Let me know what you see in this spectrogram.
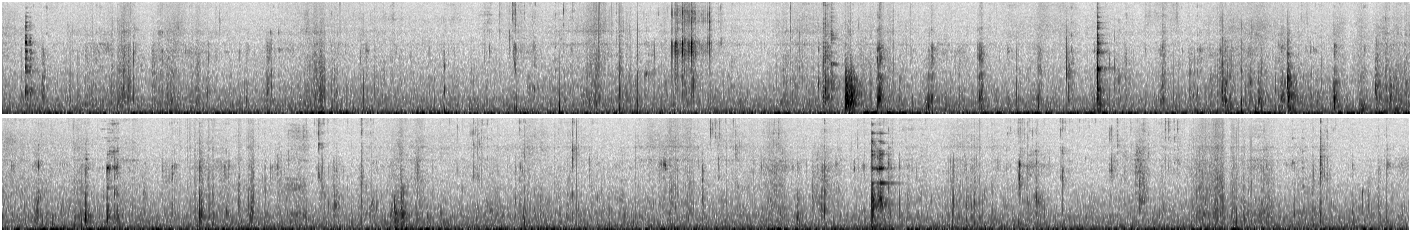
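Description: Chewing and crunching of fried chicken, with irregular crisp crunches and bites.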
